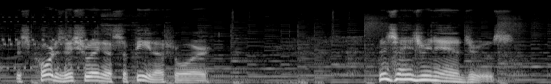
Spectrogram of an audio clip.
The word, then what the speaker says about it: subpoena: Yeah, it's not subpoena. It's subpoena. Hey, don't look at me, I don't know. I just know how it's pronounced.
